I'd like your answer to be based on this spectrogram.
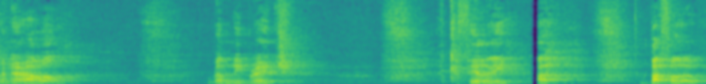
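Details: Adult man who stutters, in earlier footage of his past speech, blocking and stuttering while giving his address, including one of his most feared words; stuttering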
